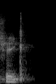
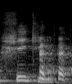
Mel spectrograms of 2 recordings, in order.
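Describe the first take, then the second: First: The name ends without any final vowel sound. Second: The name ends with a pronounced final vowel. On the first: The speaker calls it wrong. "Without the e on the end" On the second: The speaker calls it right. "I know I'm going to get this right"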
